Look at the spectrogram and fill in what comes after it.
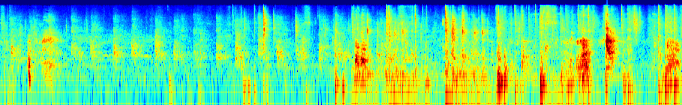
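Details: Boston Terrier Lille Venns Dolly Milla confronting a mirror, giving soft whines and grumbling huffs that build into louder, breathy yips and short barks toward the end.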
